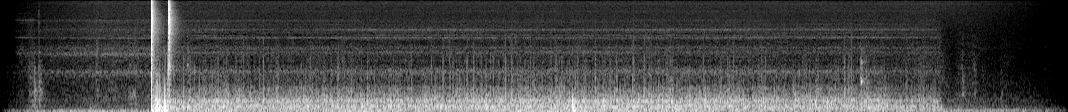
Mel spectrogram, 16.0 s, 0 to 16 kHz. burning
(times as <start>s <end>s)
2.1s 14.2s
